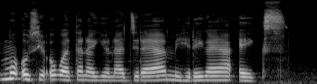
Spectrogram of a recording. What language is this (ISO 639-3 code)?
kik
